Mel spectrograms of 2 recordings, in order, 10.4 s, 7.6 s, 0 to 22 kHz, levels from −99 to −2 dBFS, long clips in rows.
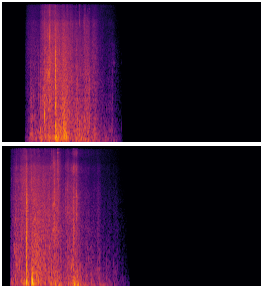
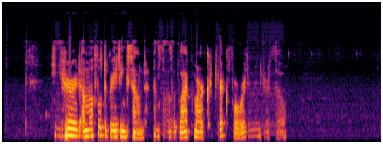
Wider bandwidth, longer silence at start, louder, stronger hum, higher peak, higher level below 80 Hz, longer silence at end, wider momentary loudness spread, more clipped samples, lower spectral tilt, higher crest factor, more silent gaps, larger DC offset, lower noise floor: first, over 20 kHz vs 7.4 kHz; second, 0.55 s vs 1 s; second, -29 LUFS vs -17 LUFS; neither; about the same, 0 dBFS vs 0 dBFS; first, -44 dBFS vs -58 dBFS; first, 3.15 s vs 1.9 s; about the same, 22 LU vs 24 LU; neither; second, -3.5 dB/octave vs -6.5 dB/octave; first, 34 dB vs 20 dB; first, 2.40-5.33 s vs none; neither; second, -61 dBFS vs -69 dBFS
